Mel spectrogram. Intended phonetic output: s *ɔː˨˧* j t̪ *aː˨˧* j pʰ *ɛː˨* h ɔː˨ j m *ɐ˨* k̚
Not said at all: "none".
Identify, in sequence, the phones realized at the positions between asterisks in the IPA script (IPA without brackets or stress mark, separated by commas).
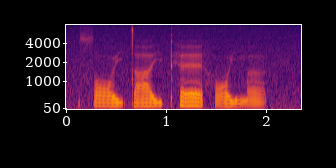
ɔː˨, aː˨˧, ɛː˧, ɐ˨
